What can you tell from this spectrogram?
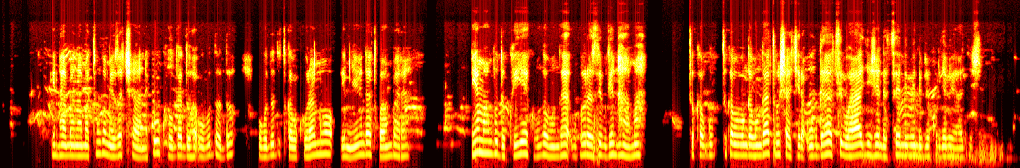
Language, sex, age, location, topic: Kinyarwanda, female, 36-49, Musanze, agriculture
